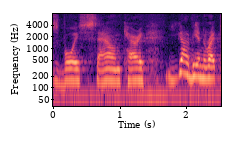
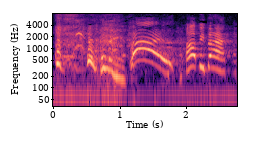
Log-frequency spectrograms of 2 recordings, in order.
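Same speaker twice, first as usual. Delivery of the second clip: laughing quote; 11 semitones higher, much slower than usual. Retold or imitated. Laughing retelling.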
